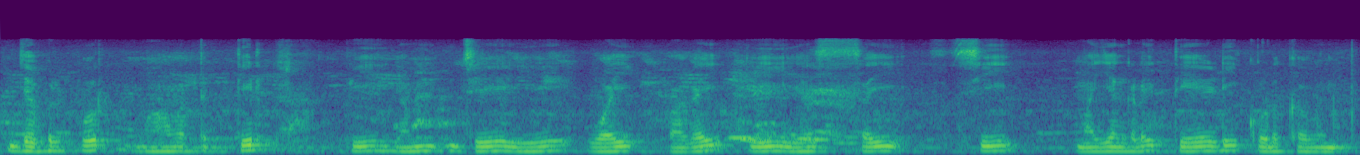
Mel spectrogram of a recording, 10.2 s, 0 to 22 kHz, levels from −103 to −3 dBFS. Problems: low volume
